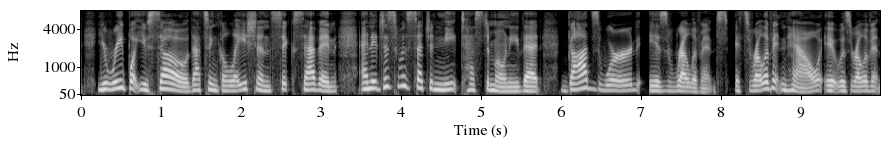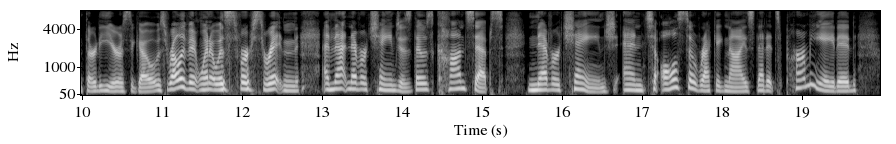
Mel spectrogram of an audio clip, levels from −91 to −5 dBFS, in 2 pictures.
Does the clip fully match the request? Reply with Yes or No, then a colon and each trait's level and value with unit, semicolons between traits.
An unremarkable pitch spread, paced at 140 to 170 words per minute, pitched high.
Yes: average, 5.0 semitones; average, 165 wpm; high, 195 Hz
